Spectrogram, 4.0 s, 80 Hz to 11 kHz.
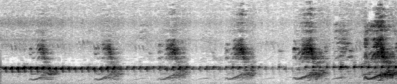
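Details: Rock bush quail, described as a hunting lure call, given as repeated rising whistled notes roughly every 0.7 seconds over a steady high insect-like tone.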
